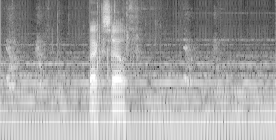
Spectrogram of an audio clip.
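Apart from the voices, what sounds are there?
dog barking in the video game Blue Prince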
